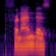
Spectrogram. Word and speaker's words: Fernandes: You've got, let's say, Rashford on the left, Fernandes, as I've learned it's pronounced, Bruno Fernandes, in that number 10 role.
